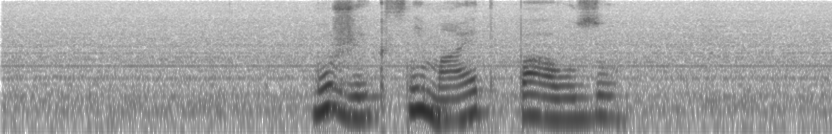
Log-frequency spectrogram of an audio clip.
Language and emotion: Russian, neutral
